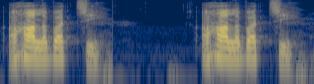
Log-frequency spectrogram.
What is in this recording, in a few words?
"vhv lvpakce", Muscogee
